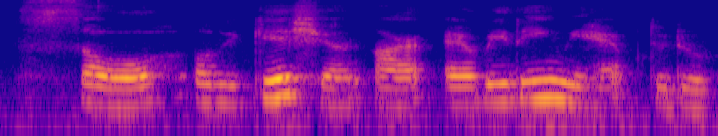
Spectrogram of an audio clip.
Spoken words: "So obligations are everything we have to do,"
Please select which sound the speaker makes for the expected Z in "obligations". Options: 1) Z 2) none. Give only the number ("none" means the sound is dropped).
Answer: 2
